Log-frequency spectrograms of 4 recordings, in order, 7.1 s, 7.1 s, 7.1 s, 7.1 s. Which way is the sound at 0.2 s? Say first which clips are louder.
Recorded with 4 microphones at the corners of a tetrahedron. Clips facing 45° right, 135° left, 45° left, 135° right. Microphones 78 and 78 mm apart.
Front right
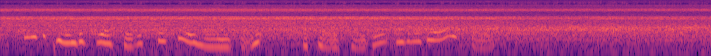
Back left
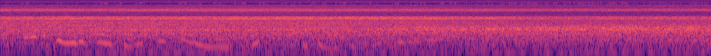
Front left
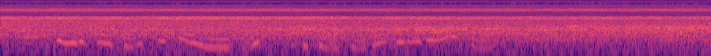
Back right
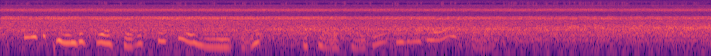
Front right 2 dB, back right 3 dB; 105° right.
